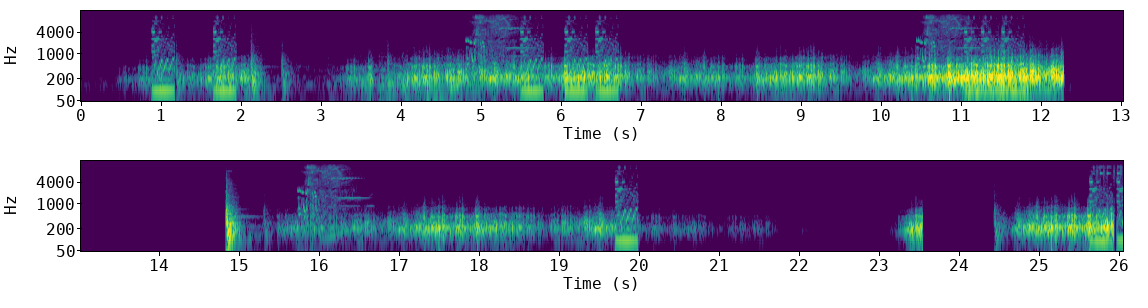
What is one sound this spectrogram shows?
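A heavy ball rolls along a wooden track with a low rumble.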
